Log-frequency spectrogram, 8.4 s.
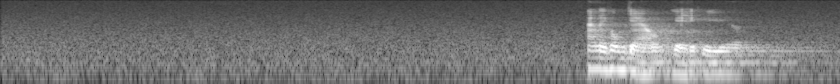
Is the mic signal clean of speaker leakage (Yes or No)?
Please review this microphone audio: Yes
